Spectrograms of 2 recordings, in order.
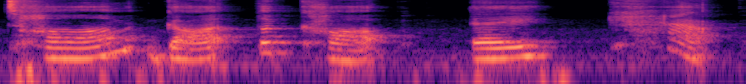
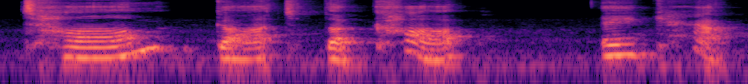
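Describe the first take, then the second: First: Very slow, words spaced for hand-raising; slow answer reading. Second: Very slow, each word set apart; slow careful reading. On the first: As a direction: go through it slowly with answers. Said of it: "give you the correct answers". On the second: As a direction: read it slowly for the listeners. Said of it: "listen for the ah sound". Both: Shown as a demonstration.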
